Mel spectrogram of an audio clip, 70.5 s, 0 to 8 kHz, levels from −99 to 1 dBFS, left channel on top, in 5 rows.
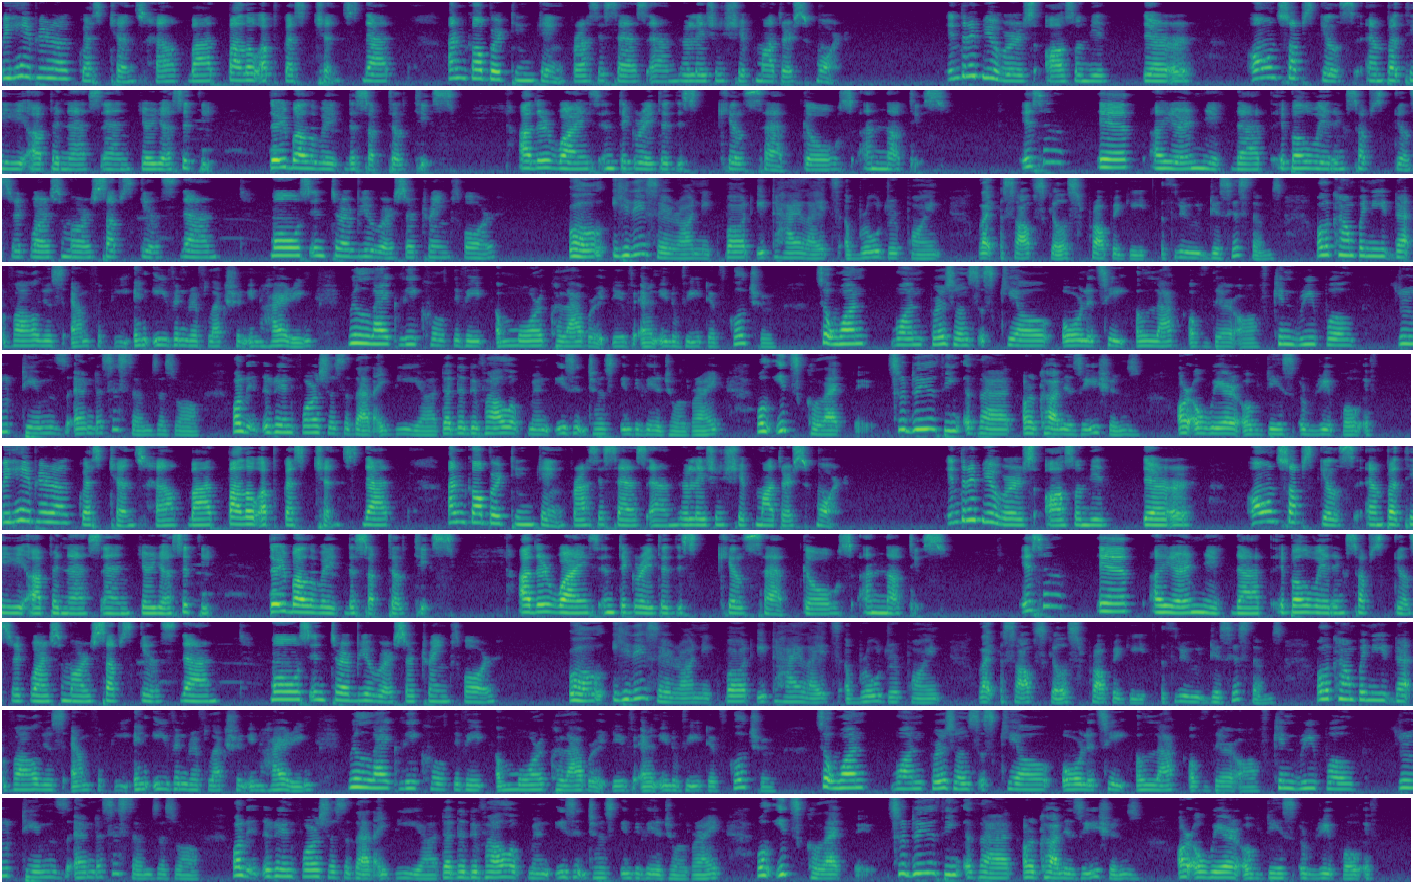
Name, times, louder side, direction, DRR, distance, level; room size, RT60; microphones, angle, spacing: voice 1, 0.0-3.9 4.5-8.4 9.5-11.1 11.4-11.9 12.5-16.2 16.8-18.6 19.3-23.5 24.3-24.7 25.1-30.4 30.9-33.2, right 3 dB, 50° right, 1.0 m, -30 dB
voice 2, 33.9-37.6 38.0-39.6 40.0-41.0 41.4-45.4 45.8-50.1 50.5-51.0 51.2-55.9 56.3-58.4 58.8-63.6 64.0-67.8 68.2-70.2, equal, 10° left, 0.6 m, -33 dB
3.0 x 2.6 x 3.9 m
head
